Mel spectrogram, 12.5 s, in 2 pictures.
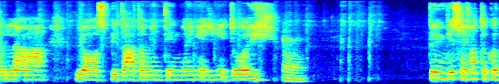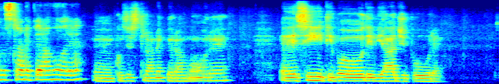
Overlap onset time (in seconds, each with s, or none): none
